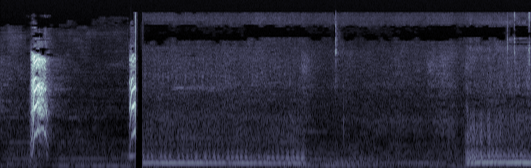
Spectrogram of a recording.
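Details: Chihuahua in a funny pet compilation, giving two sharp, piercing yaps about a second apart, followed by a low, steady droning hum with a brief pause before it swells again.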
